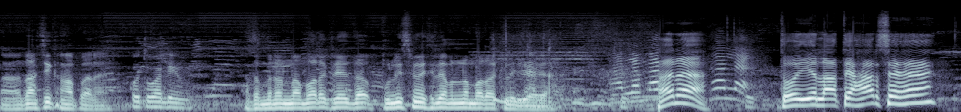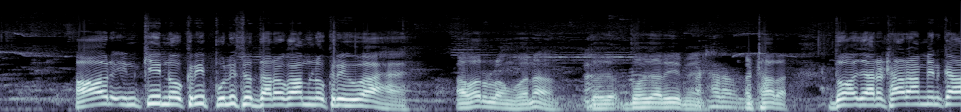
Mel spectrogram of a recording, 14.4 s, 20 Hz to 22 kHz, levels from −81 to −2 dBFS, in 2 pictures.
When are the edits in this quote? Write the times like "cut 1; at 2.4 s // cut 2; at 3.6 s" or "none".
none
